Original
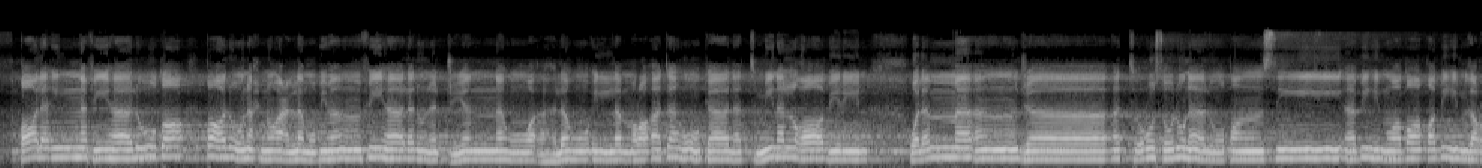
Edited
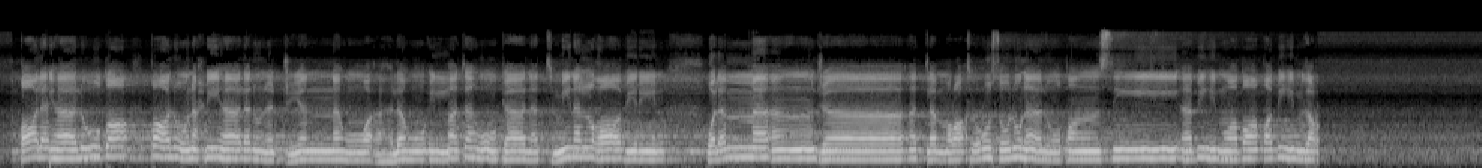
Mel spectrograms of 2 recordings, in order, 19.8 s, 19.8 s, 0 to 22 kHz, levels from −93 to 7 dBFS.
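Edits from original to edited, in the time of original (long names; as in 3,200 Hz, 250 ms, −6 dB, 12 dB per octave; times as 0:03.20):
0:00.67–0:01.41: remove
0:03.50–0:04.94: remove
0:08.17–0:08.70: move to 0:15.08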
